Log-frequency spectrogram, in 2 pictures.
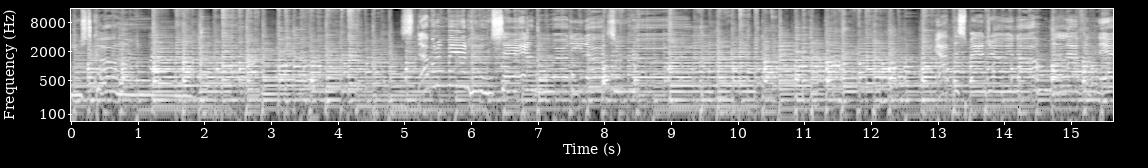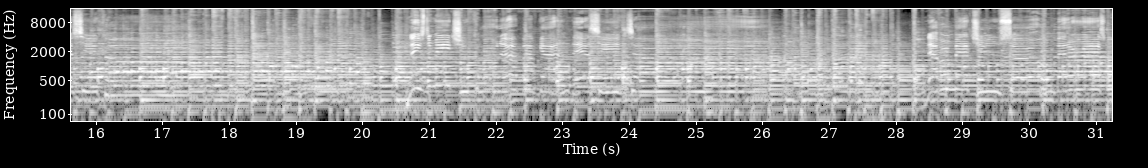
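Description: Live bluegrass trio of banjo, mandolin and acoustic guitar playing a tune together, with the banjo's picked notes to the fore, at a steady level.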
